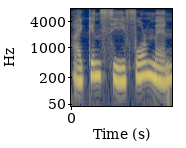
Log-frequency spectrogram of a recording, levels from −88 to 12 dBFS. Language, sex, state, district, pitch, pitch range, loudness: English, female, Arunachal Pradesh, Lower Dibang Valley, 195 Hz, 170-225 Hz, -12 LUFS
